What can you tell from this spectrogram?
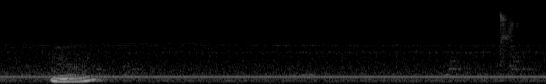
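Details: Rommel, a pet Siamese (Wichien Maat) cat, recorded in July 2017, gives one short, low, wavering mew lasting under half a second, then a steady hum and a faint click in a quiet room.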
